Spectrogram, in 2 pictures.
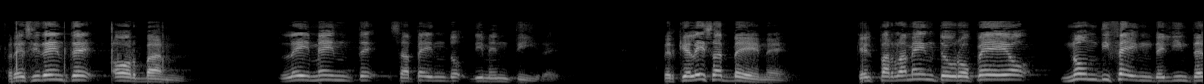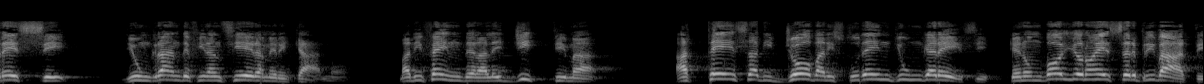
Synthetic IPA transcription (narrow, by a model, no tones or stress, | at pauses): pɾesid̪ɛnt̪eɔrban | lɛjmɛnt̪esapɛnd̪od̪iment̪ḭːɾḛ | perkelɛjsabːɛːnḛ | keilparlamɛnt̪oɛwɾopɛːo | nond̪ifɛnd̪eʎint̪eɾɛsːi | d̪iuŋɡɾand̪efinant̪sjɛːɾameɾika̰ːnʊ̰ | mad̪ifɛnd̪elaled͡ʒit̪ːima | t̪ːɛːzad̪id͡ʒɔːvanist̪ud̪ɛnt̪iuŋɡeɾɛːzikenːoɱvɔʎːonʊɛsːeɾɪpɾivaːt̪i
